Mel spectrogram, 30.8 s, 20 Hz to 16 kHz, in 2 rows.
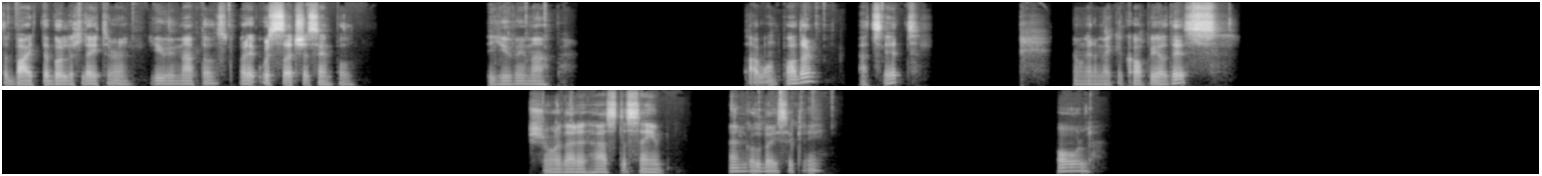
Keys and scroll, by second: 5.5 f, 11.0 ctrl+d, 11.3 w, 14.5 v, 15.9 f, 19.1 e, 20.5 space, 21.1 f, 21.6 alt+q, 22.1 alt+q, 22.4 space, 26.9 w, 28.6 space, 29.0 space.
